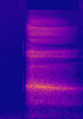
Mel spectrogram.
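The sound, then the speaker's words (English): A single deep breath drawn in, lasting about a second, moderately loud and alone with no talk around it. “inhale a hot breath”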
